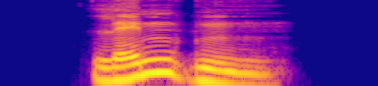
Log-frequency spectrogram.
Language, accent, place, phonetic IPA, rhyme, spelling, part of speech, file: German, Germany, Berlin, [ˈlɛndn̩], -ɛndn̩, Lenden, noun, De-Lenden.ogg
- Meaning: plural of Lende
